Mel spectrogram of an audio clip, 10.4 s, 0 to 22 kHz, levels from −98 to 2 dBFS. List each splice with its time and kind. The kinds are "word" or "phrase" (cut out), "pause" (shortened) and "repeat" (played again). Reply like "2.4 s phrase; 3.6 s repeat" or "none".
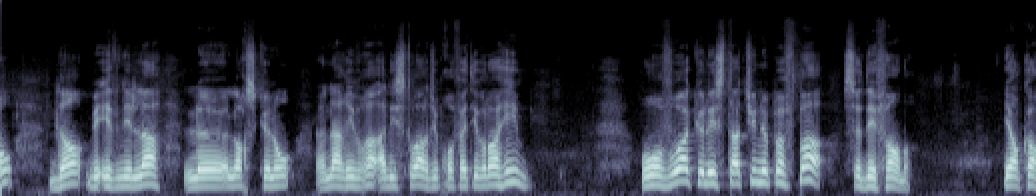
8.4 s pause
